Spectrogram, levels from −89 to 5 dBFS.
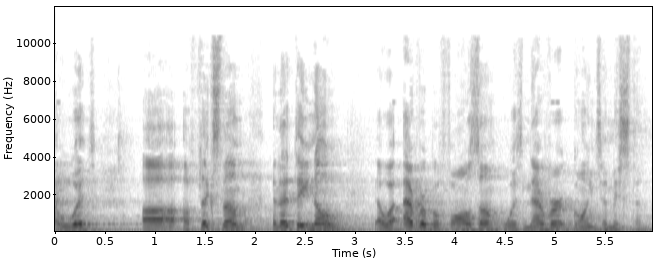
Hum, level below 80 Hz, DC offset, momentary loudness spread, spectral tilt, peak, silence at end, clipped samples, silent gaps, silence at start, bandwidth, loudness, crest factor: none; -48 dBFS; under 0.1%; 10 LU; -6 dB/octave; -14 dBFS; 0 s; under 0.1%; none; 0 s; 10.5 kHz; -32 LUFS; 16 dB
